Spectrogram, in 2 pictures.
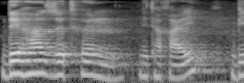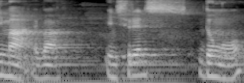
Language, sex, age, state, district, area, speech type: Bodo, male, 18-30, Assam, Udalguri, rural, spontaneous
